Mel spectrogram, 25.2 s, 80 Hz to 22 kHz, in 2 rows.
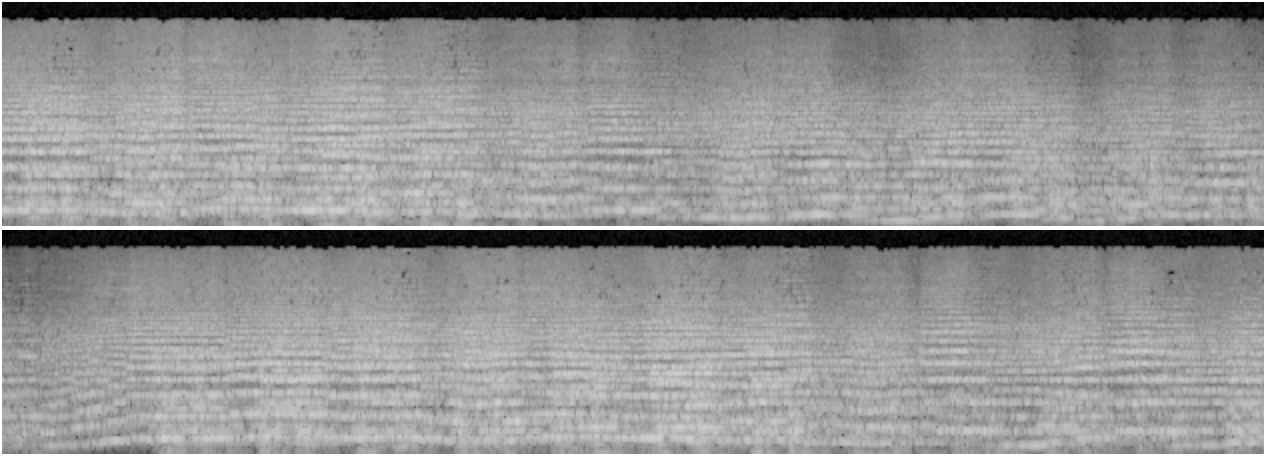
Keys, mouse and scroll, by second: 0.7 click, 1.6 1, 2.1 0, 3.3 click, 6.2 click, 7.5 1, 7.9 0, 8.6 scroll up 2, 9.6-11.1 drag, 18.8 click, 19.9 6, 20.3 0, 22.0 BackSpace, 22.5 0, 24.0 scroll down 2, 24.9-25.2 scroll down 2.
